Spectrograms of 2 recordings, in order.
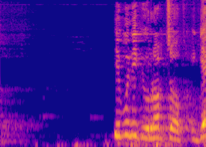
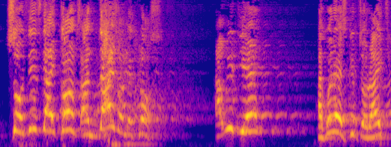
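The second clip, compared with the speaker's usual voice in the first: high, raised preacher's voice; preaching at full force; 7 semitones higher, 3 dB louder than usual. Real, not acted. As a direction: proclaim it to the congregation.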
